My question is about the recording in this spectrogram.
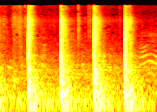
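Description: Sharp, regular blows of a wooden-handled hand tool on woven bamboo strips, about two strikes a second, as a house floor is woven.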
